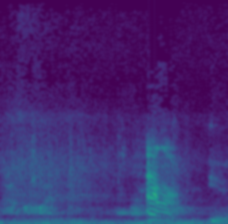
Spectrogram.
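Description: A single short, high-pitched animal call with a falling pitch, about one and a half seconds in.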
